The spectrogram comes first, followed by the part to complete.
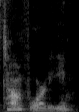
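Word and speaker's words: Tomforde: along and by Liz Tom 40 yes it is Tom 40 as in the number 40 okay that's how you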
